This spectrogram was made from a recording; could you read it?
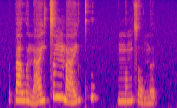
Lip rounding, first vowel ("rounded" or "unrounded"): unrounded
